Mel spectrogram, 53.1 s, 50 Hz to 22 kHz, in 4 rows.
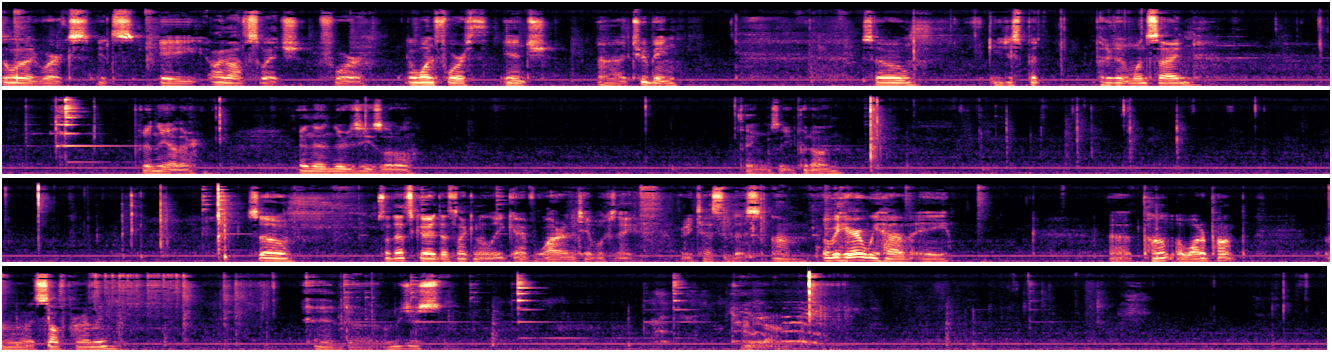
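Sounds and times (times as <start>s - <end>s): faint steady hum: 0.0s - 53.0s
clicks and clinks of wires: 25.8s - 29.2s, 39.8s - 45.4s.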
